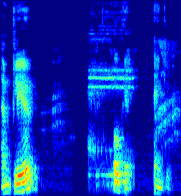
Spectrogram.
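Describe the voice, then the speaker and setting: A man's voice: extremely slow, roomy sound. A male English teacher giving a classroom grammar lesson, switching between two languages and often asking questions that he then answers himself.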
